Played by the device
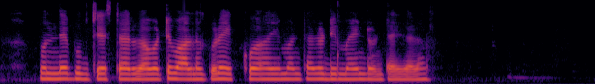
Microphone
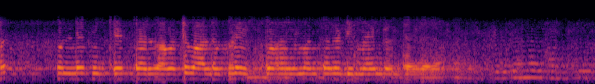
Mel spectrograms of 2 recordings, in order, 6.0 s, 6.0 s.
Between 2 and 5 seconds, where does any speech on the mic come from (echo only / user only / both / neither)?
both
